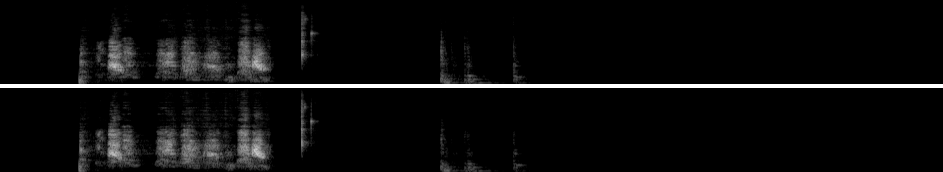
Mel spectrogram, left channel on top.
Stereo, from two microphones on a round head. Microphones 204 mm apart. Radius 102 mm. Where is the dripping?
25° right (ahead or behind), 0.6 m.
